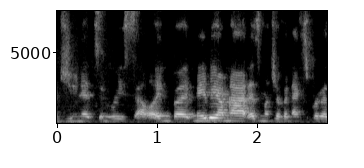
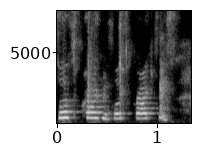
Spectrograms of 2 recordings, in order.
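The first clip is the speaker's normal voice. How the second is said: Jackie pushing; 12 semitones higher, 4 dB louder than usual. Retold or imitated. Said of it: "She says".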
